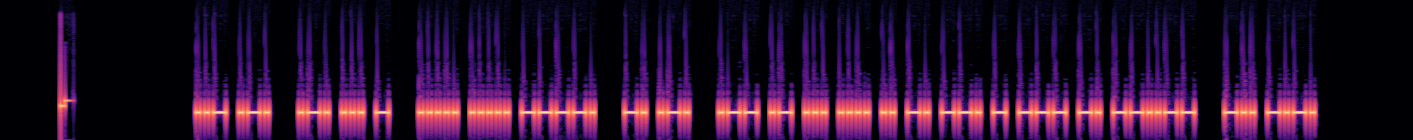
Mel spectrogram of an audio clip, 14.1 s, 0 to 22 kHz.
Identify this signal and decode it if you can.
Morse code, heard as a keyed tone, about 28 wpm, 700 Hz. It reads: UR RST 559 NR WASHINGTON, DC
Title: K1USN SST QSO Practice 28wpm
